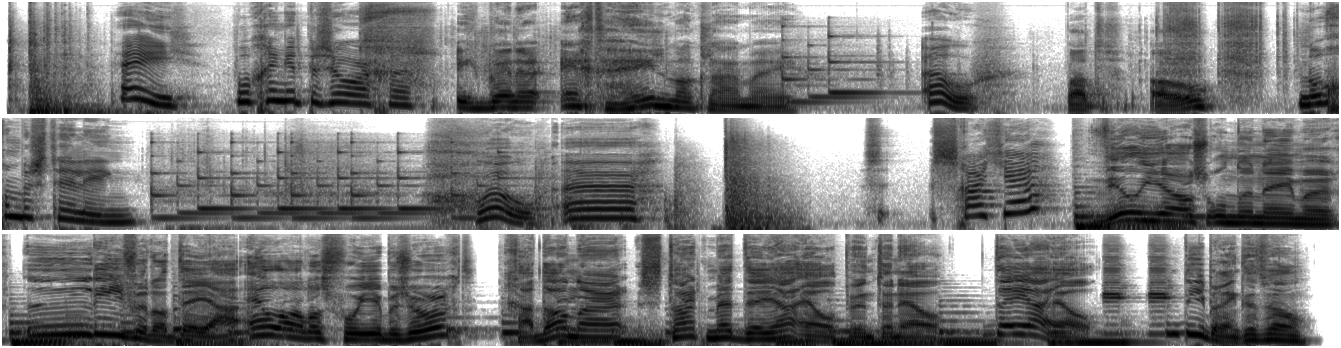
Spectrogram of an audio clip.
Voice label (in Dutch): Radiospot B2C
